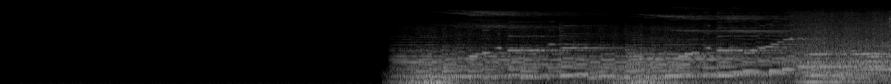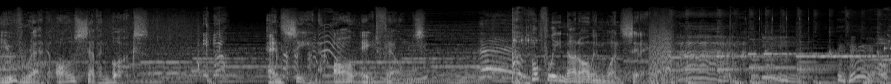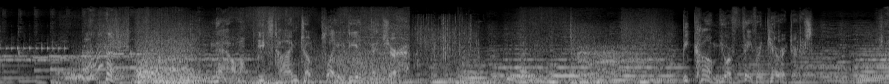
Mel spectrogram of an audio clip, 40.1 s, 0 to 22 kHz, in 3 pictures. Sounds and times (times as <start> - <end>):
Music: 5.8 - 40.0.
